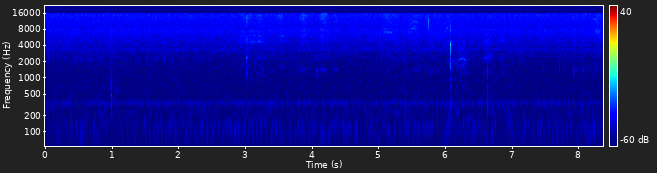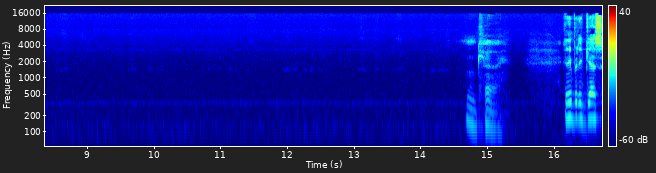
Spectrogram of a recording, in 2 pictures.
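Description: A stylus taps and glides softly on a glass tablet.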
